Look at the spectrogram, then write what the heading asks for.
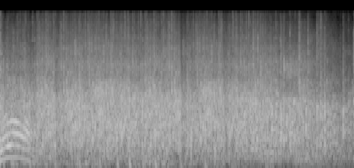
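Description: An audience claps steadily for a contestant at a televised catwalk competition, a dense, continuous round of applause that tapers slightly toward the end, with a brief voice over it at the start.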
